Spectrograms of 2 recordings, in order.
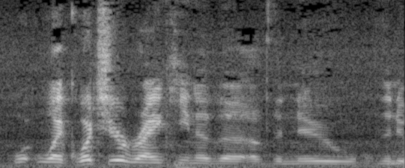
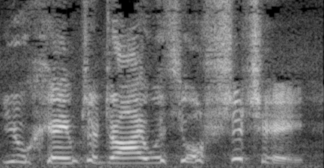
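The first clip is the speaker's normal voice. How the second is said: higher, drawn-out villain voice; slow, raised-pitch villain taunt; Bane; 8 semitones higher, 4 dB louder, slower than usual. Acted. Bane greets Batman in the film, higher villain voice. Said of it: "And Bane's like".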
